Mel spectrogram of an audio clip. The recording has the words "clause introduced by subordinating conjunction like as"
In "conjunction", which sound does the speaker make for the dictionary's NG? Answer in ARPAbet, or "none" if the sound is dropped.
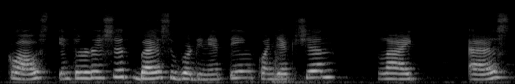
none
